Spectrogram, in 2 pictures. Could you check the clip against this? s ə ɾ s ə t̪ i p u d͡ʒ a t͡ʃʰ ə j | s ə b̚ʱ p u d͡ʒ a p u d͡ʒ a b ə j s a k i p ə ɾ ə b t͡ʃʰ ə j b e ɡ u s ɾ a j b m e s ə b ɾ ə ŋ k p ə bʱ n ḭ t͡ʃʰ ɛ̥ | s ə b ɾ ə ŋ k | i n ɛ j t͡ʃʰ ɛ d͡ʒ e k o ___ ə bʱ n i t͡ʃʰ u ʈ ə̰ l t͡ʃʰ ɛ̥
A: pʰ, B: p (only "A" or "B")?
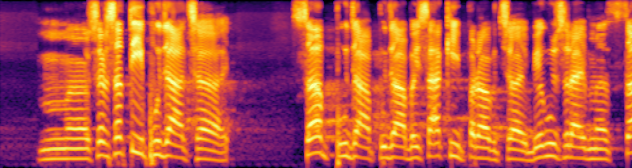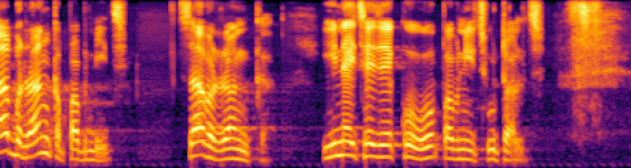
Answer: B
